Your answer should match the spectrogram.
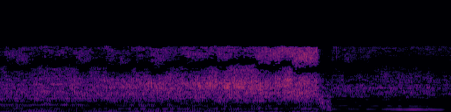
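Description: A helicopter drones overhead in a steady, dense rumble with a low throbbing hum, swelling slightly before dropping away abruptly near the end to a quieter residual drone.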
